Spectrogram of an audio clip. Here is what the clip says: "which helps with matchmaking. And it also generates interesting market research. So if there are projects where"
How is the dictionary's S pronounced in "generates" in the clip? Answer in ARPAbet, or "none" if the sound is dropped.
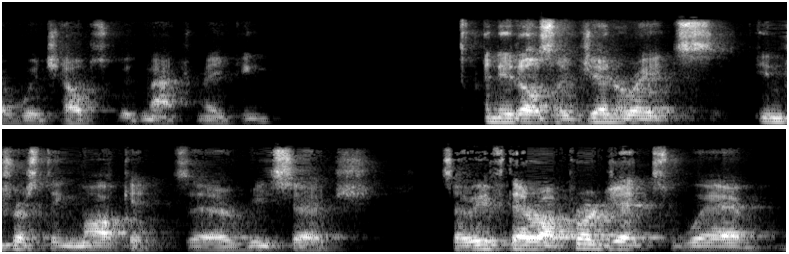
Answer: S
